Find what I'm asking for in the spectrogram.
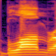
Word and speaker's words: Blum: And then, okay, so Gresik writes in and says, for Blumhouse, the Blum rhymes with plum, and I need to remember that.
